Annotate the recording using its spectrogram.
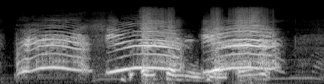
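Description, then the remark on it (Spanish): A person's voice imitates the crying scream a pet makes at 7 in the morning to wake its owner: three loud, drawn-out wailing cries in quick succession, strained, each rising and falling in pitch. “Ella llora a las 7 de la mañana para despertarme únicamente.”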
